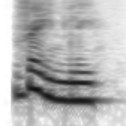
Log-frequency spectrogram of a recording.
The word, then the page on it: vainly: British English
